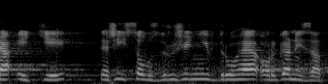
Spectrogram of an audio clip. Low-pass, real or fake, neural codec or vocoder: 7.2 kHz; real; none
